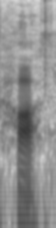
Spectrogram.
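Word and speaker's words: ห้า: Five is uh pronounced ha in Thai.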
